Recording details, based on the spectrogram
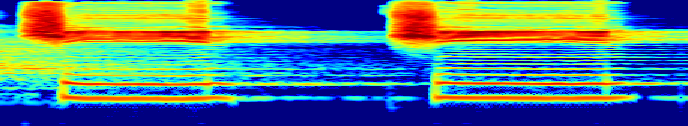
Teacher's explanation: نہیں بلکہ درمیان میں یہاں بھی تھوڑا سا فاصلہ رہے گا، تو زبان کا درمیانی حصہ جب منہ کے اوپر والے حصے کی طرف اٹھے گا تو وہاں سے ادا کیا جائے گا شین · زبان کا درمیانی حصہ منہ کے اوپر والے حصے کی طرف اٹھے گا، جا کر اس سے ملے گا نہیں بلکہ درمیان میں یہاں بھی تھوڑا سا فاصلہ رہے گا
